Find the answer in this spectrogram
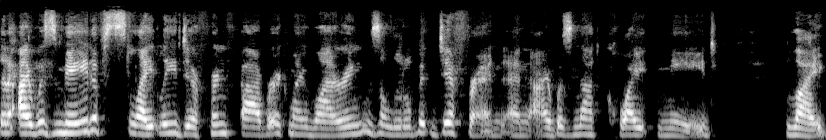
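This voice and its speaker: Recorded with a dry, close sound and no echo, a woman speaks in a medium pitch with ordinary pitch variation and a somewhat breathy, dark, mellow tone. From Ukraine. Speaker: business operations professional. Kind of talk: interview conversation. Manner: hesitant, many fillers.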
